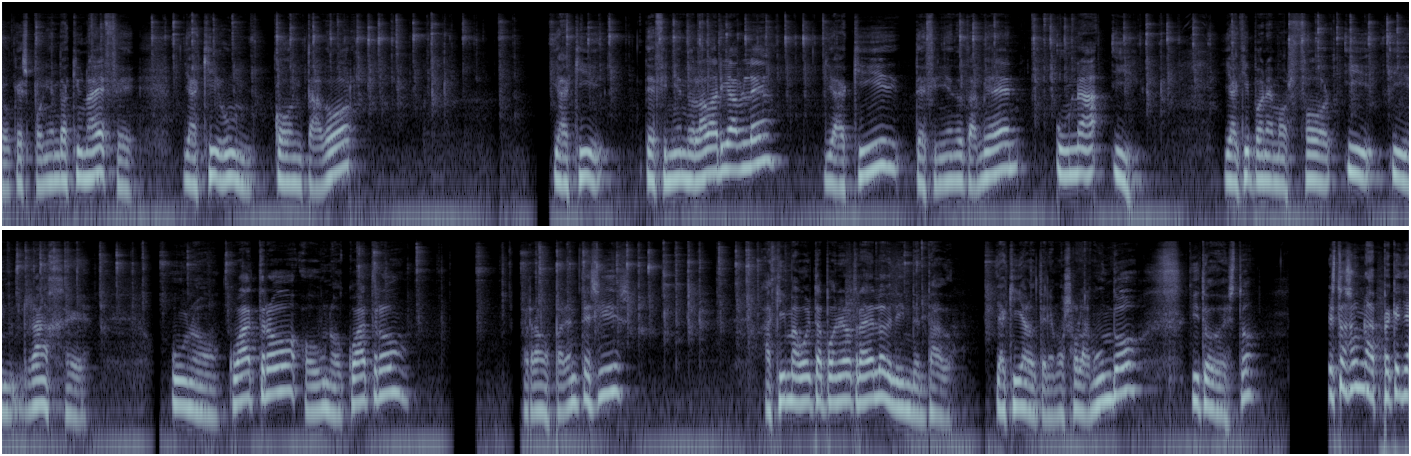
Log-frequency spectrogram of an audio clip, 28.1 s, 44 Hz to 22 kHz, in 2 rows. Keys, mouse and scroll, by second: 0.4 Escape, 1.0-8.5 typing, 9.5-16.3 typing, 17.6 typing, 19.3-22.0 typing, 20.7 Tab, 20.9 Escape, 23.3 F5, 23.8 Escape.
